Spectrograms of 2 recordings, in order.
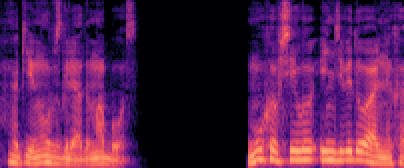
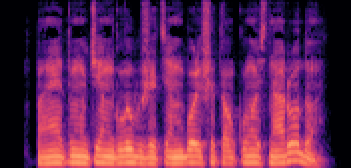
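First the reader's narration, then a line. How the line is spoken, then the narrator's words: Skeptical snort. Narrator (Russian): Муха скептически хмыкнул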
